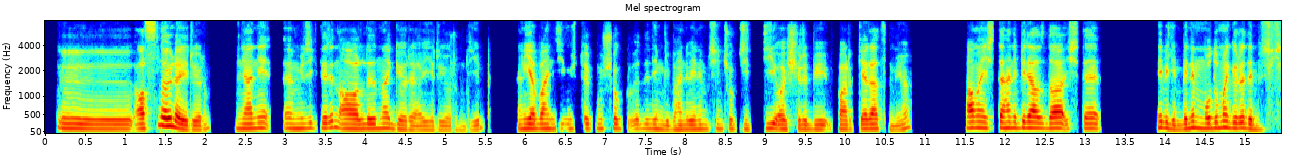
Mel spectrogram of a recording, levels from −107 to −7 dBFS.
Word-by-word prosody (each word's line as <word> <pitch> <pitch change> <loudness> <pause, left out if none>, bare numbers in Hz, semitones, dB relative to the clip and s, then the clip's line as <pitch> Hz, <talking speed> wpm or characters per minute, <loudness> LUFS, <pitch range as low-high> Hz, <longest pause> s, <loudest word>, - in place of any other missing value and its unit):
Iıı, 125 -3 +1
aslında 135 - +4
öyle 205 -4 +9
ayırıyorum, 115 +2 +2 0.3
yani, 135 +2 -1 0.2
eee, 135 0 -3
müziklerin 145 +4 -3
ağırlığına 130 +2 +2
göre 115 -4 -3
ayırıyorum 105 -1 -7
diyeyim, 110 +2 -8 0.4
hani, 125 +1 -2
yabancıymış 130 -1 0
Türk'müş, 130 -1 -6
çok 130 -1 -3
dediğim 125 -1 -6
gibi, 110 0 -6
hani, 115 +1 -3
benim 120 +1 -2
için 120 +1 -10
çok 125 -1 -8
ciddi, 125 +3 -4
aşırı 120 -1 -2
bir 120 0 -3
fark 120 -1 -3
yaratmıyor 130 0 0 0.7
ama, 155 +1 +4
işte, 150 +1 +1
hani, 150 -1 0
biraz 150 -3 +4
daha, 145 0 +7
işte, 130 +2 -2 0.7
ne 160 - +1
bileyim, 120 -5 -2
benim 150 +4 +3
moduma 145 +4 +2
göre 150 -1 +1
de 130 - +5
müzik 110 0 -9
130 Hz, 150 wpm, -22 LUFS, 120-140 Hz, 0.7 s, öyle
